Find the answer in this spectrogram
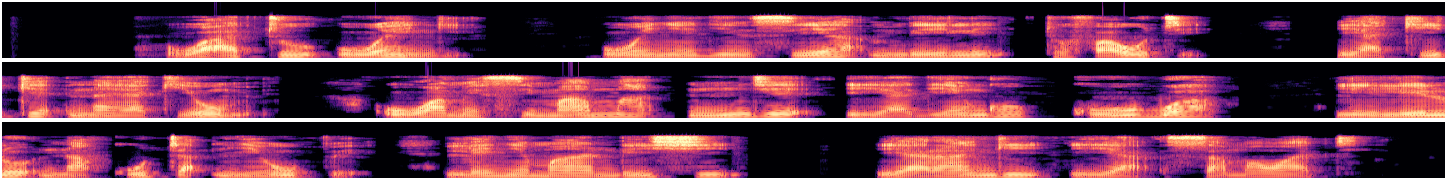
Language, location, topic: Swahili, Mombasa, government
